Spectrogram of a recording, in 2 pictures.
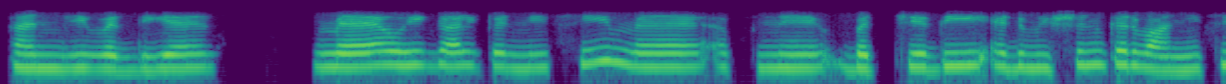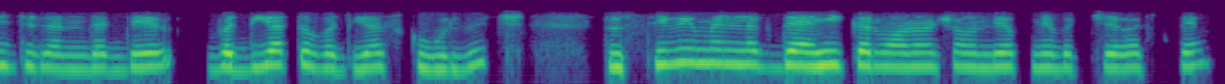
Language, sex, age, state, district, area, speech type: Punjabi, female, 18-30, Punjab, Jalandhar, urban, conversation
